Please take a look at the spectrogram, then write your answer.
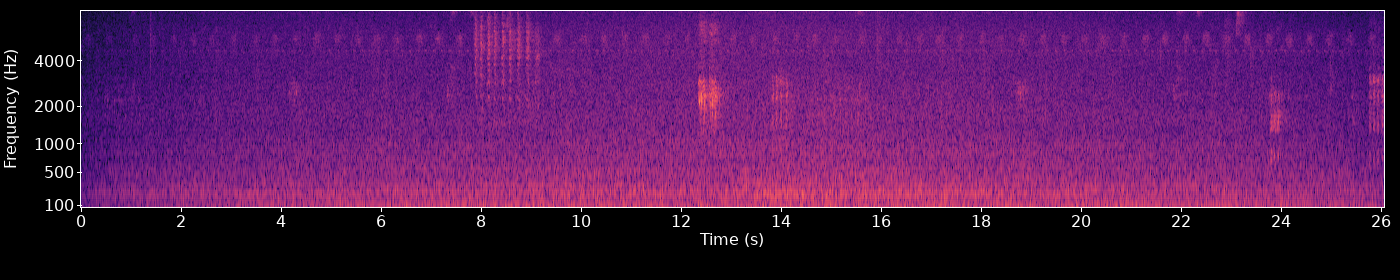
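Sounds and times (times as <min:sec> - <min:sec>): steady hiss: 0:00.0 - 0:26.0
birds calling: 0:05.1 - 0:15.8
rapid trilling call: 0:12.3 - 0:13.1, 0:13.8 - 0:15.7.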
